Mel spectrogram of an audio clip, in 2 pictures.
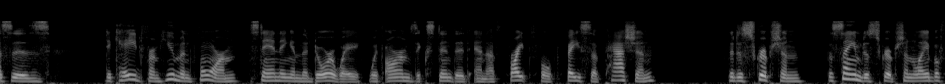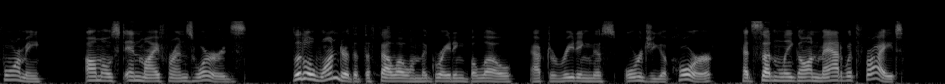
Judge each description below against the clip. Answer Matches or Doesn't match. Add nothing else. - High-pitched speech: Doesn't match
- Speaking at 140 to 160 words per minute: Matches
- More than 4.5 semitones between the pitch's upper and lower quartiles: Doesn't match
